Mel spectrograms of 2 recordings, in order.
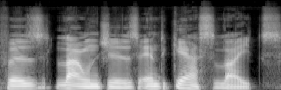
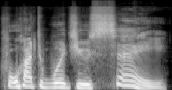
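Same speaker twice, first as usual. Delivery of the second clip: higher, excited exclamation; excited cry; 9 semitones higher than usual. A narrator's reading. Rebecca crying out to tease Tom, excited and higher. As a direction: cry it out eagerly. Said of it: "cried she".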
